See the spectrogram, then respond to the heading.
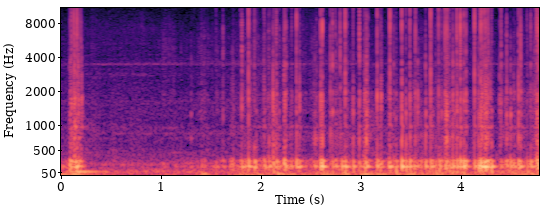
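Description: Long white nails and fingertips scratch and rub the black foam windscreen on a silver Yeti microphone, a soft, porous dome. After a brief burst at the start and a quieter stretch, a rapid, uneven series of brushy, crackling scrapes builds over a steady low hum.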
